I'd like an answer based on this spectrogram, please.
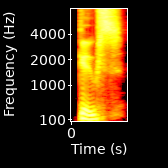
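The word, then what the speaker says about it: Ghüs: yeah but no it it does a very clever way of telling you how it's pronounced CU he says the name just written like you reading the comic and you just he written and then robot the fourth goes Goose like Goose no no goose and then that's how it tells you that that's how it's pronounced by someone getting it wrong but the spelling is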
